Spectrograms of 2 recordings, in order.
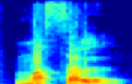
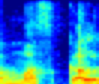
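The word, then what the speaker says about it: muscle: क्या है, फैसिनेट, तो ये भी सी हमारा साइलेंट होगा, इसको कहा जाएगा फैसिनेट। ठीक है, कुछ और एग्जांपल देख लो। मसल होते हैं ना मसल लोगों के, तो अब आपको पता चला मस्कल क्यों नहीं बोलते, क्योंकि एस के बाद सी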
